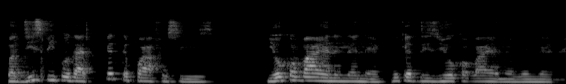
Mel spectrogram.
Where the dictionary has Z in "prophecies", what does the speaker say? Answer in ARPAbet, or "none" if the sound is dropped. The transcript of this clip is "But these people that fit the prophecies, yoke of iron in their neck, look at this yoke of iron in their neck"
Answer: Z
